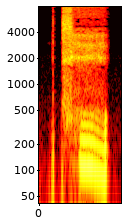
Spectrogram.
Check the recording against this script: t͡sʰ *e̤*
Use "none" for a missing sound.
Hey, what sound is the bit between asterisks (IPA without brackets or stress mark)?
e̤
